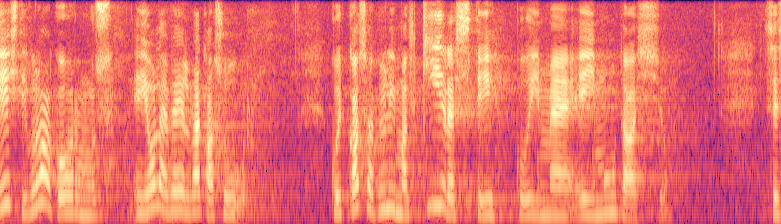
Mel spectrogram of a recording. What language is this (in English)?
Estonian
